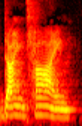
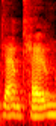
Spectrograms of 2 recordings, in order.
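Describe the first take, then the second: First: The accent vowel is pushed to an extreme. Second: The accent vowel is toned down, less extreme. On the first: Listeners would not understand it. The speaker calls it wrong. "if I go downtown and I go downtown, downtown, you won't under, be understood" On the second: Listeners can still understand it. The speaker calls it right. "Don't go as far as they really do"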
